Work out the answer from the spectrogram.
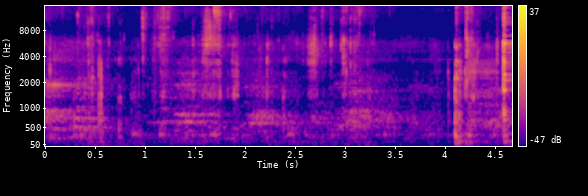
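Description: Close-up biting and chewing of a piece of crispy battered food, with small wet clicks of the mouth. Two sharp knocks or clinks come near the end.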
